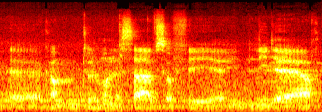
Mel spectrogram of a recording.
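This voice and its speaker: A man's voice: very deep voice, level tone, moderate pace, background noise. A man giving an emphatic, praising testimonial. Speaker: colleague giving a tribute. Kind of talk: recorded testimonial. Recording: echoey, distant, music behind.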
